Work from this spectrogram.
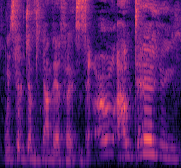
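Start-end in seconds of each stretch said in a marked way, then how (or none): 1.5-2.6 high, loud, indignant gasp; hammed-up high-pitched offence; mock outrage. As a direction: send up the offended person. Mocking an outraged reaction.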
